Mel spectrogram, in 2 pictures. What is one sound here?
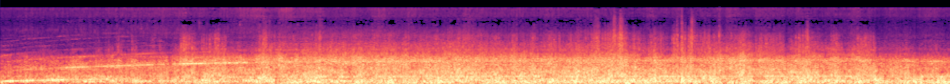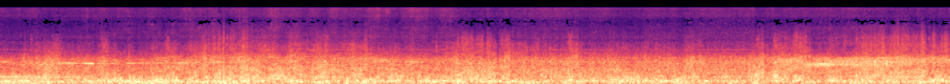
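An electric scooter motor whines, rising and falling in pitch with speed.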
